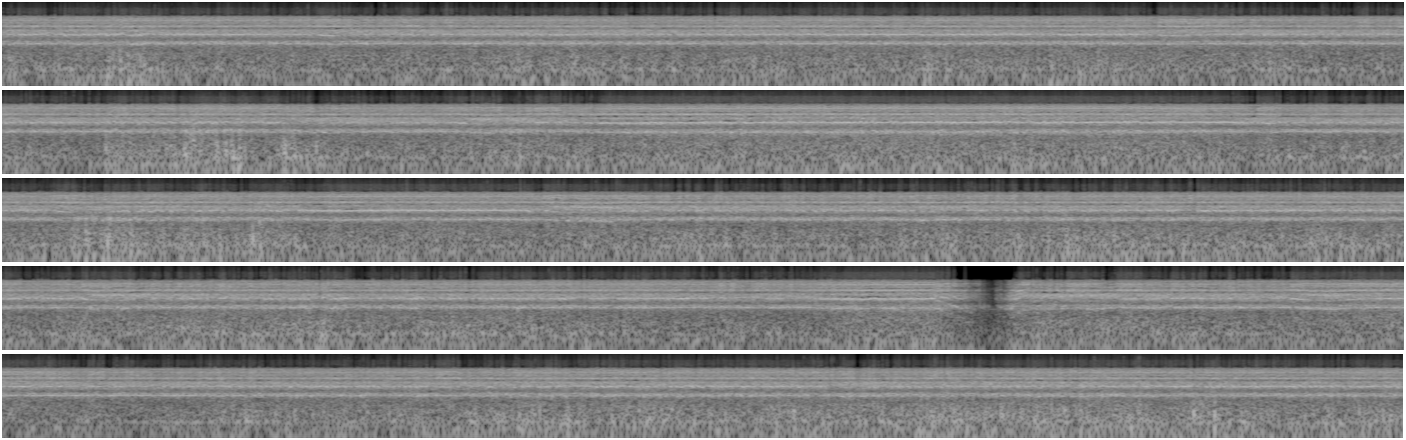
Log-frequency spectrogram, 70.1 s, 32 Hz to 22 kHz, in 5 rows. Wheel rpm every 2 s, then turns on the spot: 230, 230, 230, 230, 230, 230, 230, 230, 230, 230, 220, 210, 210, 230, 230, 230, 230, 230, 230, 230, 240, 230, 230, 230, 230, 210, 130, 230, 230, 230, 230, 230, 230, 230, 230.
none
